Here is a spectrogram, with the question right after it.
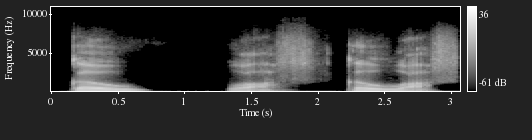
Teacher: We have two vowels here. When you link them, you hear the W sound, w-w, like this.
